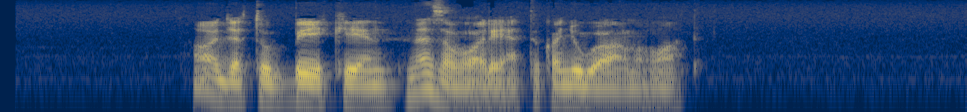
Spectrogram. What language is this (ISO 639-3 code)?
hun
